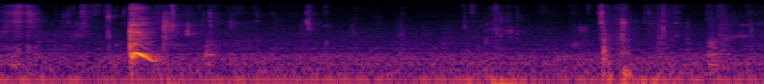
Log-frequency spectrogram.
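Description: Close-up chewing and biting of fried chicken fingers, with a short, loud throat sound falling in pitch about a second and a half in. A few sharper clicks near the end come from a plastic fork digging into a foam takeout box.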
